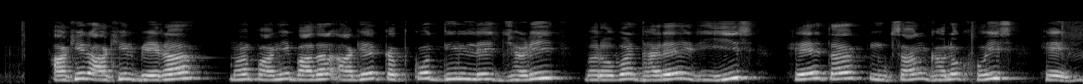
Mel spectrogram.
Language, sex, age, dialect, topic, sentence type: Chhattisgarhi, male, 18-24, Western/Budati/Khatahi, agriculture, statement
